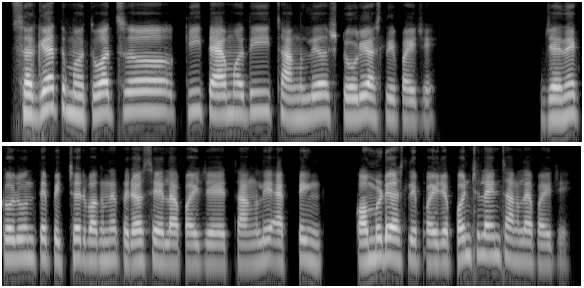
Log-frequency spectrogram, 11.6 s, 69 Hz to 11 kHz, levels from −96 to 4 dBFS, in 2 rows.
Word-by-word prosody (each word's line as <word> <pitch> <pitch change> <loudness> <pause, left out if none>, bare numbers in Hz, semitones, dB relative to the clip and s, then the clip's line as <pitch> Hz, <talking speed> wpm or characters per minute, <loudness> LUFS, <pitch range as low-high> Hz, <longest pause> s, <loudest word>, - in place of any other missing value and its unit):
सगळ्यात 210 +5 +6
महत्त्वाचं, 205 +3 +2
की 220 +1 -6
त्यामध्ये 195 +2 +3
चांगलं 175 +2 0
स्टोरी 175 0 0
असली 170 -2 0
पाहिजे. 155 -1 -5 1.1
जेणेकरून 190 +3 0
ते 190 - 0
पिक्चर 180 +1 -2
बघण्यात 175 0 -3
रस 170 +2 +1
यायला 160 -2 +2
पाहिजे. 155 0 -3
चांगली 160 +3 -3
अ‍ॅक्टिंग, 170 0 -3 0.4
कॉमेडी 190 +4 +2
असली 185 -1 +2
पाहिजे, 165 0 -1
पंचलाईन 210 +2 0
चांगल्या 175 -4 -2
पाहिजे. 155 - -8
180 Hz, 120 wpm, -22 LUFS, 165-195 Hz, 1.1 s, सगळ्यात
